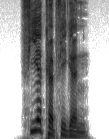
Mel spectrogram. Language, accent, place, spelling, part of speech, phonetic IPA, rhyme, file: German, Germany, Berlin, vierköpfigen, adjective, [ˈfiːɐ̯ˌkœp͡fɪɡn̩], -iːɐ̯kœp͡fɪɡn̩, De-vierköpfigen.ogg
- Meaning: inflection of vierköpfig: 1. strong genitive masculine/neuter singular 2. weak/mixed genitive/dative all-gender singular 3. strong/weak/mixed accusative masculine singular 4. strong dative plural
